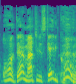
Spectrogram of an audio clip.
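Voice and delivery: loud, thrilled self-quote; proud of finally skating; loud excited inner voice. Retold or imitated.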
